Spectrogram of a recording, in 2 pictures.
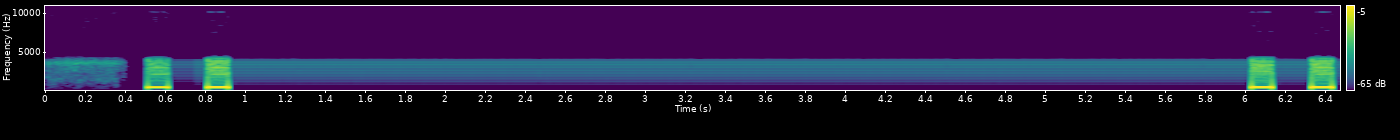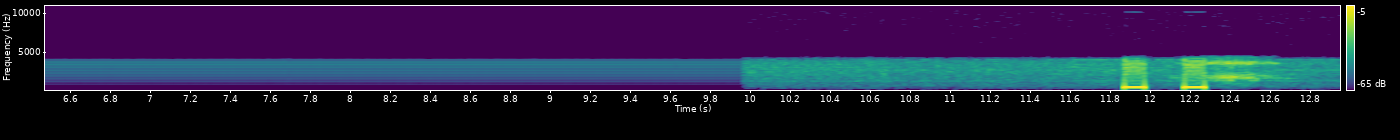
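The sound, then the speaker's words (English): Telephone line tones during a call that keeps cutting out: three pairs of short, steady low beeps, spaced about five seconds apart, with faint noise around the final pair. “Sorry about that. The phone just cut out again. I apologize.”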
